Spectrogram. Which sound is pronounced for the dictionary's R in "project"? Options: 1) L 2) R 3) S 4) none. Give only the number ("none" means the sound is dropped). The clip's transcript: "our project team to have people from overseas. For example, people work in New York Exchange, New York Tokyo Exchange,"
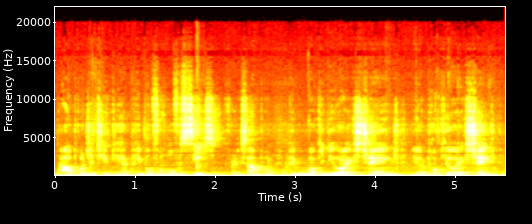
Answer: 4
